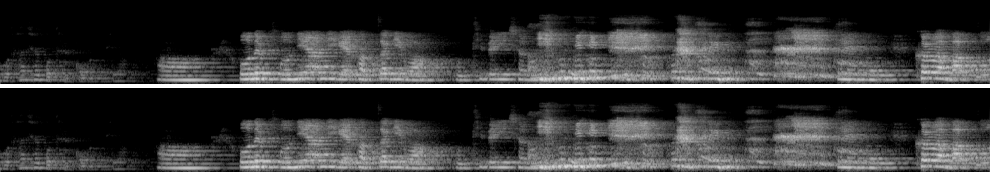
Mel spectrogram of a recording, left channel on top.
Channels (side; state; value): both; identical; correlation 1.00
